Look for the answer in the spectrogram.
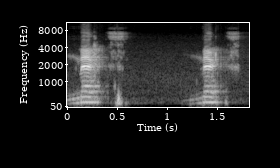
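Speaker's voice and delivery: मैक्स ending in "ts", as "mets"; मैक्स, one syllable closing on ts; German pronunciation. Shown as a demonstration. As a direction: model मैक्स with a crisp final ts. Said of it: "German वाले इसको pronounce करते हैं".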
